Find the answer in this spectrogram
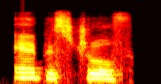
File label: "epistrophe", Indian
